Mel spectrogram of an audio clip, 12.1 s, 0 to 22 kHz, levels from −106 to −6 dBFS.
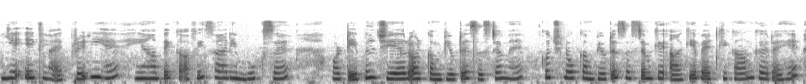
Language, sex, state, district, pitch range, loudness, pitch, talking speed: Bhojpuri, female, Uttar Pradesh, Deoria, 255-310 Hz, -36 LUFS, 280 Hz, 145 wpm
